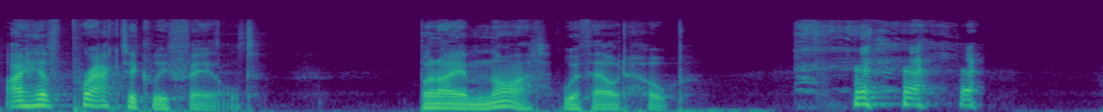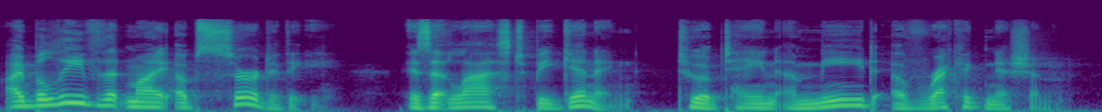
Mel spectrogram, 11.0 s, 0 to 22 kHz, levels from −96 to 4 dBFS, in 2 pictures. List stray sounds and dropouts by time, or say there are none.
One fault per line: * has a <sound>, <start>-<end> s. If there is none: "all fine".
* has a laugh, 4.0-4.9 s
